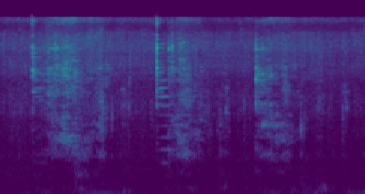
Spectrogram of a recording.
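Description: Spiced chicken curry being stirred in a pan, three short scraping bursts of the spoon over a quiet background.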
